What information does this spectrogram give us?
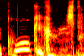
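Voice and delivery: high cartoon mascot cry; hammed-up mock sponsor plug; cereal commercial imitation. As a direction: sing out the brand like an old cereal ad. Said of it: "if anyone remembers those commercials".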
